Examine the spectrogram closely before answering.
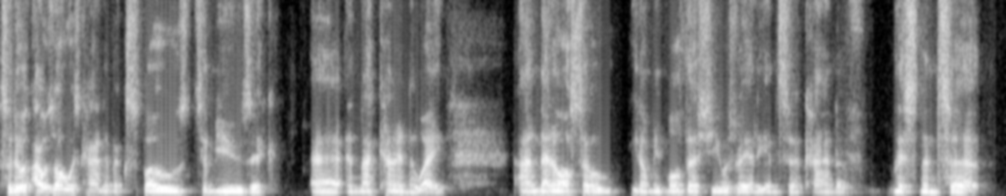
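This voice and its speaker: With a Liverpool accent, a man speaks at a moderate pace, his pitch medium. His intonation stays fairly even over a quiet background. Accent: Liverpool (Scouse). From Liverpool, England. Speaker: singer-songwriter, band frontman. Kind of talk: interview, casual chat. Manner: hesitant, many fillers.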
